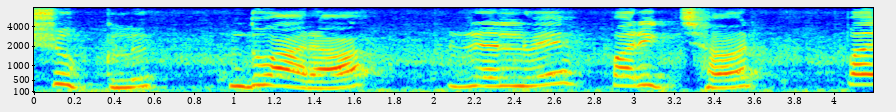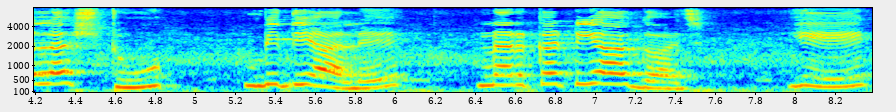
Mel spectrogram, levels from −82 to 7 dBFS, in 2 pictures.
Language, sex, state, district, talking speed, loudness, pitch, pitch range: Hindi, female, Bihar, West Champaran, 65 wpm, -15 LUFS, 315 Hz, 285-360 Hz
